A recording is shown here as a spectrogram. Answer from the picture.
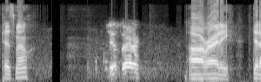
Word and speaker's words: Pismo: director at the Haven at Pismo sat outs pronounced Pismo yes sir all righty did I miss anything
